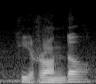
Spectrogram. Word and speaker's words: Girondo: Oliverio Girondo. – Say it again. – Girondo. – Girondo? – Yeah, you got it.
